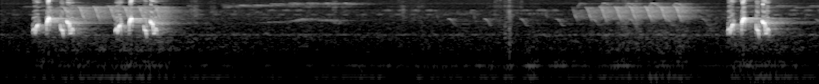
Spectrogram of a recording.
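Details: Twin chattering phrases from a streak-eared bulbul open and close the recording, bright and warbled, with a long pause between them during which a faint high buzzy trill from another bird is heard.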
